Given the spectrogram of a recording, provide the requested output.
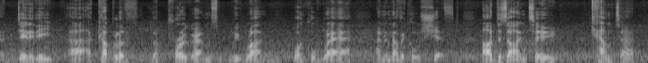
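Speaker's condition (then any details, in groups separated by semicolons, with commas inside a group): No condition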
